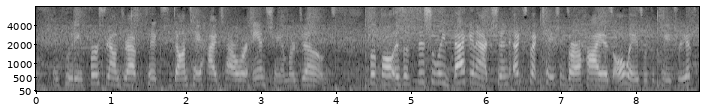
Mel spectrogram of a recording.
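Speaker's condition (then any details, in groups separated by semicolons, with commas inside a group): No condition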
